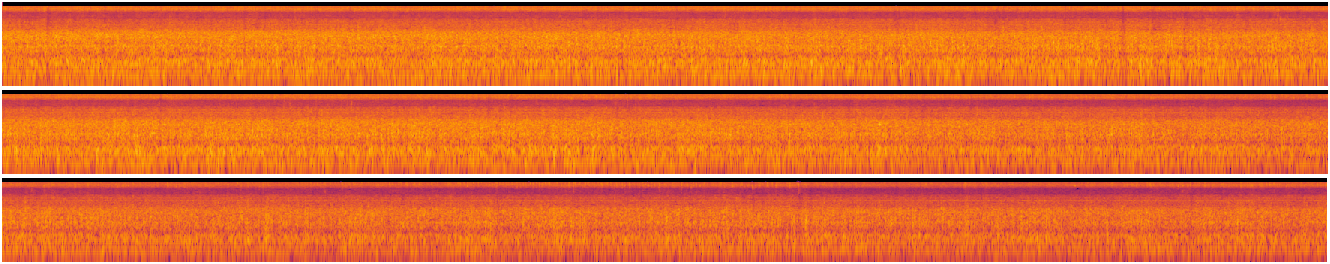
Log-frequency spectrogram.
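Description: Heavy rain pours steadily outdoors.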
